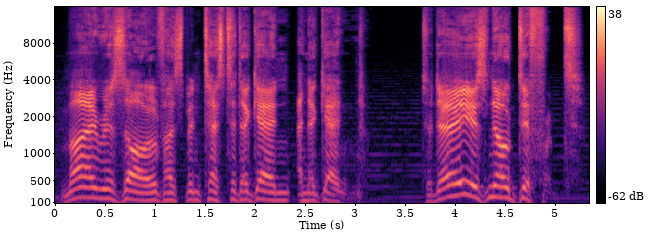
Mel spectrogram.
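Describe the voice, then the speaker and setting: An actor playing a proud, stern master archer in a video game, with a Japanese accent and a formal, haughty delivery. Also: male voice, fairly high pitch, animated, unhurried, sharp tone, faint music behind. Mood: haughty, resolute. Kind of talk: video game character voice lines.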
